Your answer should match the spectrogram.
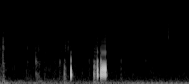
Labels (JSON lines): {"label": "biophony, knock croak", "recorder": "SoundTrap 300"}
